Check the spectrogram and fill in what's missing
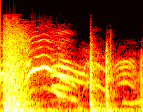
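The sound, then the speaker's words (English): Three short, sharp gunshots crack in quick succession in a drama scene, following a burst of noise and a wavering, high-pitched cry; a man is hit. The shots are loud and abrupt, with slight pauses between them. “He's hit, but...”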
